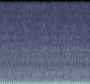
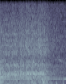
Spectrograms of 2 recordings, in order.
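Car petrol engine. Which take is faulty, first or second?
second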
